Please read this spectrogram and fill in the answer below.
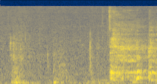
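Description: A person coughing once, briefly and loudly, about one and a half seconds in, with a few faint knocks before it.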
